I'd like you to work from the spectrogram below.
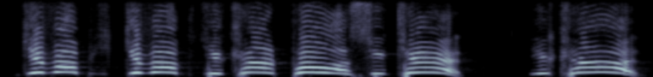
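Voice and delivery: very high, loud taunt; taunting trucks. Acted. The trucks jeering at James, very high and loud. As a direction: jeer like naughty trucks. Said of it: "called the trucks".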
